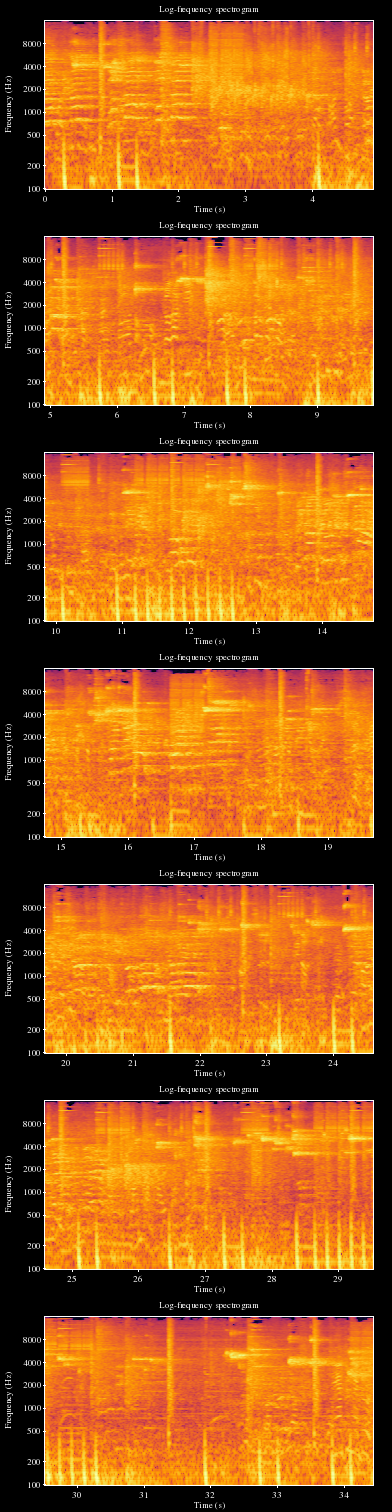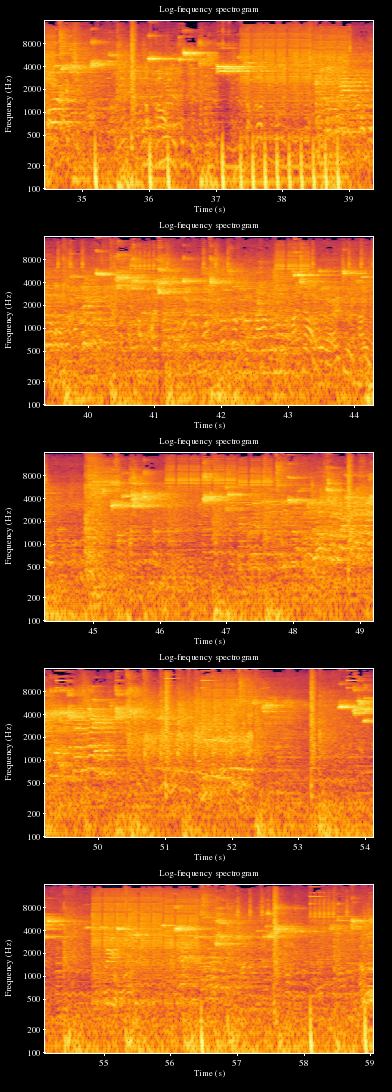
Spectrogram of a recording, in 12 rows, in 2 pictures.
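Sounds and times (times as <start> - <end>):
sneakers squeaking: 0.0 - 2.6, 4.0 - 59.0
players calling out: 0.0 - 59.0.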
